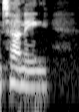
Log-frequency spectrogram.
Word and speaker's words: Tunney: Tunney? – I can't remember her Tunney? – Name. – I don't know how to say her last name. – Yeah, Robin Tunney.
